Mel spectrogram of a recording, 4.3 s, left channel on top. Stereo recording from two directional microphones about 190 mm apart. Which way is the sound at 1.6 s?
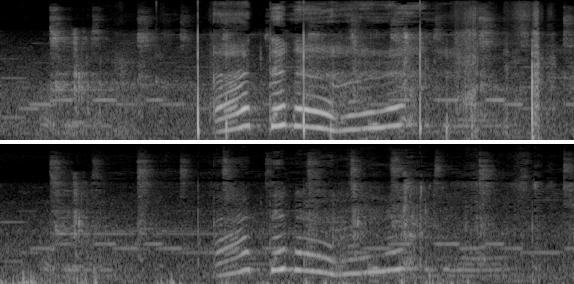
10° left (ahead or behind).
